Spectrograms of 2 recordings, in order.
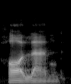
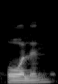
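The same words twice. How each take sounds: First: The first syllable sounds like 'ha'. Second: The first syllable sounds like 'hor'. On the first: This is the easier form offered to Western audiences. "H A and then land" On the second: This is the original form taught in preseason. "horny and then land. So you say Haaland"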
